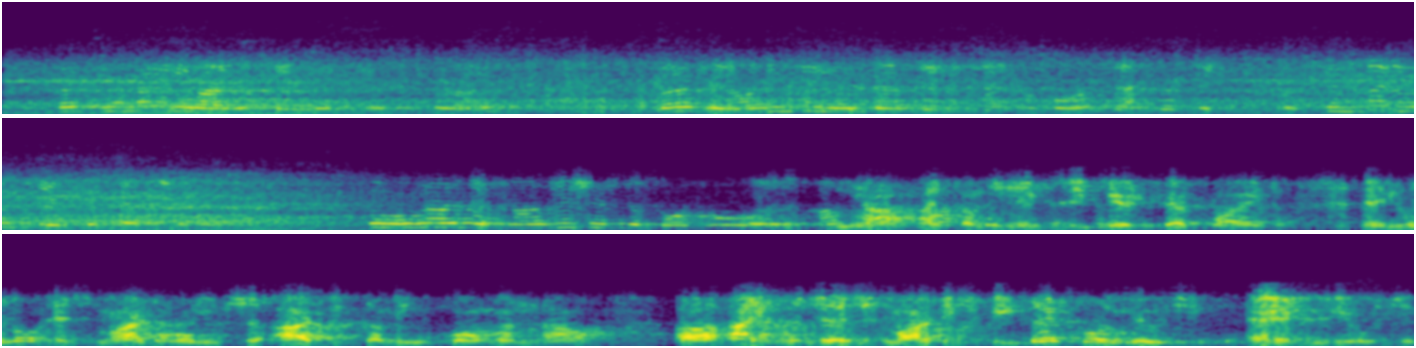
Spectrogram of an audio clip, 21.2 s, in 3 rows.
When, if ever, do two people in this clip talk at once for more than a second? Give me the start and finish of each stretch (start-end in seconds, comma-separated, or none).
11.2-12.7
